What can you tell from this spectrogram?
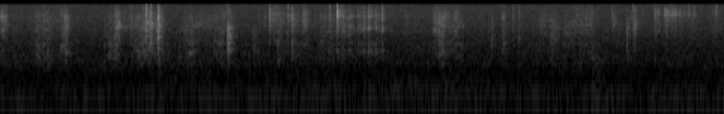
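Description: Small scissors snipping short slits into folded paper, a scatter of faint, crisp snips at an irregular pace.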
